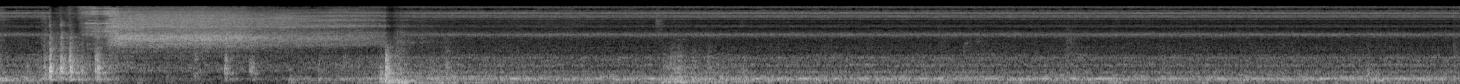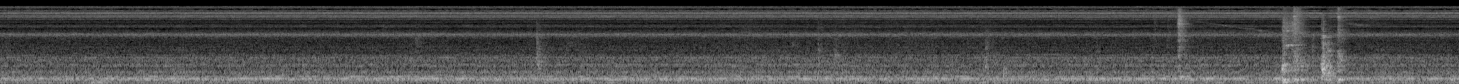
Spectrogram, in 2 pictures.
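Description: Inside a Sprinter commuter train's driver's cab: a loud hiss of air lasts about three seconds and ends with a knock. The cab's steady equipment hum then carries on, with a few clicks near the end.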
